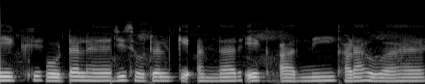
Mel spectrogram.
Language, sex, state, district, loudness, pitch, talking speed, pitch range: Hindi, male, West Bengal, Purulia, -24 LUFS, 170 Hz, 170 wpm, 165-180 Hz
